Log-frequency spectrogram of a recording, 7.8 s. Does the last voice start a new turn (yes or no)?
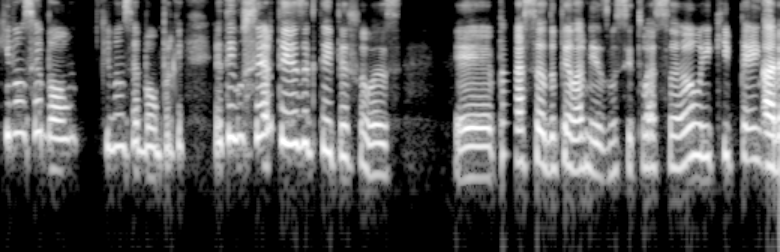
yes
